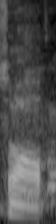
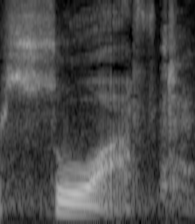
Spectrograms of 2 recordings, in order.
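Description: First: The word is said plainly, without extra emphasis. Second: The word is drawn out with strong emphasis. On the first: The blankets are merely soft. "they're not just soft" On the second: The blankets are exceptionally soft. "I'm saying it that way for a reason"

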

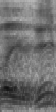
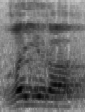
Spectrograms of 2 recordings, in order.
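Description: First: The word ends with an 'i' vowel. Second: The word ends with an 'a' vowel. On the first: It describes the preceding group, giving a fuller, more complex meaning. "bisa dibaca ghairi" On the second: It marks a state distinct from what came before. "bisa dibaca ghairah"

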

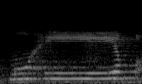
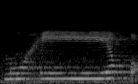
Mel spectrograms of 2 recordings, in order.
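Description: The two takes are said the same way.

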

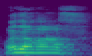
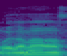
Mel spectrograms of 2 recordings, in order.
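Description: First: The greeting is said in a high pitch. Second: The greeting is said in a low pitch.

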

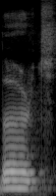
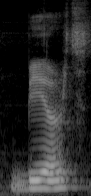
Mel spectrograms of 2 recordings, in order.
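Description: First: The vowel sounds like the one in bird. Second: The vowel sounds like the one in ear. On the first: It sounds like the word for a bird. The speaker calls it wrong. "bird diye kuş gibi okuyanlar olabiliyor" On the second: It means facial hair. The speaker calls it right. "telaffuzlarda dikkat edin"

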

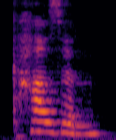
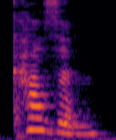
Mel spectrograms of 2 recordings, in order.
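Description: Both takes have the same delivery.

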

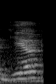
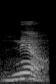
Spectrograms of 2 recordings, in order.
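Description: First: It is pronounced the way Hindi speakers say it. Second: It is pronounced the way Marathi speakers say it. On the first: "Hindi में इसे ज्ञ कहते हैं" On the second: "Marathi ज्ञ"

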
